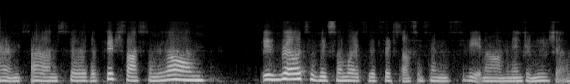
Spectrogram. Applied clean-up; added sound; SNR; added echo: neural separator model SepFormer DNS4.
